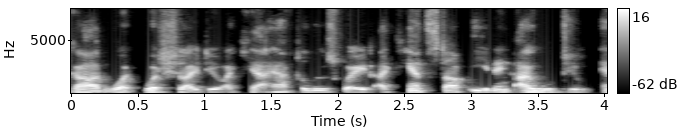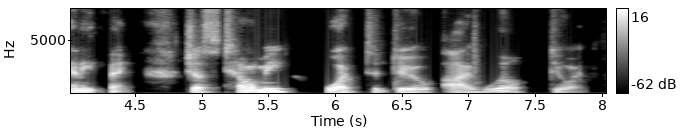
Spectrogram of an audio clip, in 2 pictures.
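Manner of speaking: put-on tearful, crying, pleading voice. Recounting lying on the office floor crying to god, retelling a tearful plea. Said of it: "laying on the ground and crying and saying".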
